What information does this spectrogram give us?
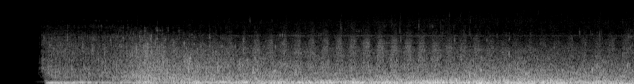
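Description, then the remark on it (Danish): A dense underwater ambience fades in after a brief silence, with a deep steady rumble and murky water sloshing and gurgling around, heard inside a submarine hanging in the sea and looking down at the seabed. No voices. “Hvad er det for et landskab, vi ser nu her i vores ubåd, hvor vi hænger i havet og kigger ned på bunden?”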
